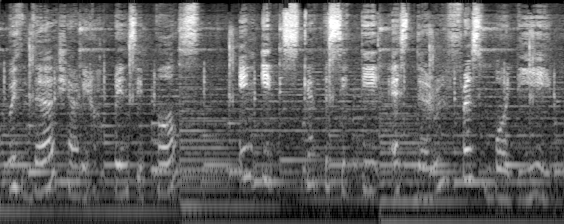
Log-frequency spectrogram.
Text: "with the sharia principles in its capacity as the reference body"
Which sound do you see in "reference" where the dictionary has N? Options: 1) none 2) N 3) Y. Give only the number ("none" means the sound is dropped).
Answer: 1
